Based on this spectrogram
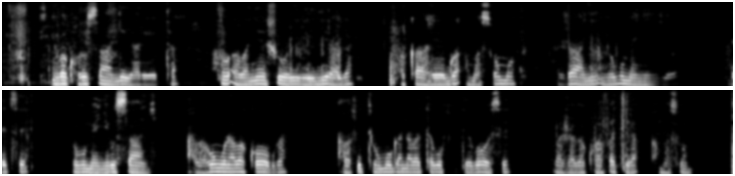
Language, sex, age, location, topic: Kinyarwanda, male, 18-24, Musanze, government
